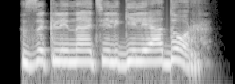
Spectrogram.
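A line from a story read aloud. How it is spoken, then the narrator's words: Loud call. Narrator (Russian): громко позвала баронесса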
